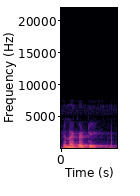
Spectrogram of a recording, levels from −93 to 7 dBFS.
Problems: constant background noise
